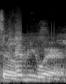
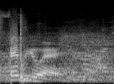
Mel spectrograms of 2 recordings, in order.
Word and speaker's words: February: before the r it's February it's February February cuz there's an R everyone drops the r how are you guys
